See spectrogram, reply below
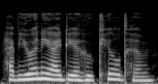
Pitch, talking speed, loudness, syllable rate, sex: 215 Hz, 265 wpm, -14 LUFS, 7.1 syllables/s, female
